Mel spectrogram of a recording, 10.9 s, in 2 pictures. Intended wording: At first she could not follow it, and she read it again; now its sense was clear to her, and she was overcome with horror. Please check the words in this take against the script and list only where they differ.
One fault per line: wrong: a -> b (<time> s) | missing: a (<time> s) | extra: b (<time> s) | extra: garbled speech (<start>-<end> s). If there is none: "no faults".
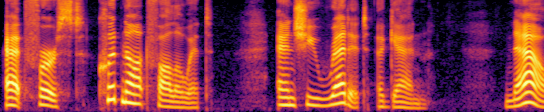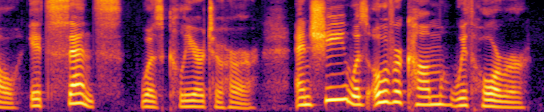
missing: she (0.8 s)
